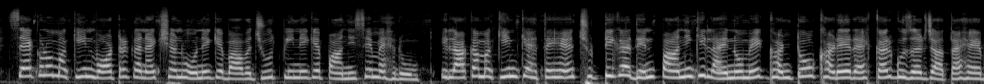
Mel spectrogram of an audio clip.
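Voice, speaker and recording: A woman reporting in a formal, measured news voice-over. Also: sits high, no echo, studio quality. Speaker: field reporter.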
